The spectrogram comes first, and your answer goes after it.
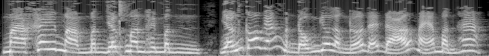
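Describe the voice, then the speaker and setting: A woman's voice: on the high side, lively intonation, moderate pace, slight background noise. A woman telling a ghost story in a chatty way, talking straight to her listeners. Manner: chatty, addresses listeners directly. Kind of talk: spoken ghost story narration.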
